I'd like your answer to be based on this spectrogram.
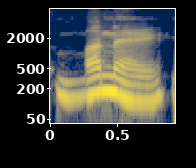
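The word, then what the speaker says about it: Moné: You have to say it right. Monet not Monet. It's Monet. You got to say it was Mercedes Monet.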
